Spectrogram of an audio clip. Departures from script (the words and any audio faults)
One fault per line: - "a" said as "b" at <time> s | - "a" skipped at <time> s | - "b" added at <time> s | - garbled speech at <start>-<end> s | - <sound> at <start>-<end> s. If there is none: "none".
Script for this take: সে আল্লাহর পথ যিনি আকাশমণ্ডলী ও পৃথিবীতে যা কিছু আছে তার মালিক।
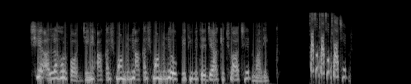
- "আকাশমণ্ডলী" added at 1.4 s
- "তার" skipped at 2.5 s
- chirp at 3.1-3.6 s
